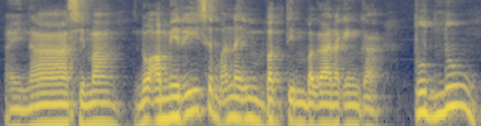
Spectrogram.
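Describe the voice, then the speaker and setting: A man's voice: fairly low pitch, lively intonation, normal speed, close to an everyday voice. Man acting a grumbling village gossip, echoey room. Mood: reproachful. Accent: northern Philippine. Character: blunt, gossipy villager grumbling about a neighbour. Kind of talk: comedy audio drama acting. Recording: roomy, echoey voice recording.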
